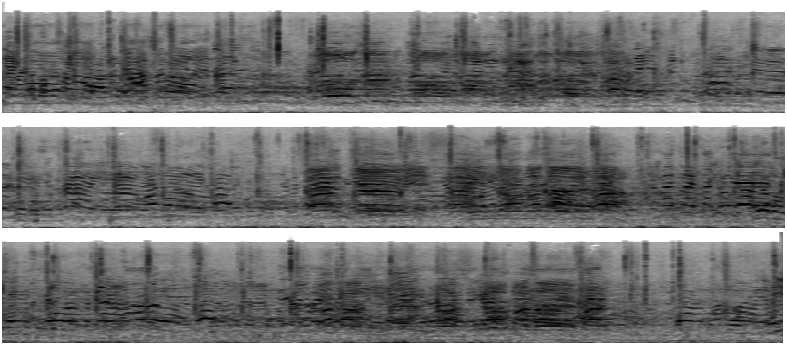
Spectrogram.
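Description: A crowd of people chatters all around, close by.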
